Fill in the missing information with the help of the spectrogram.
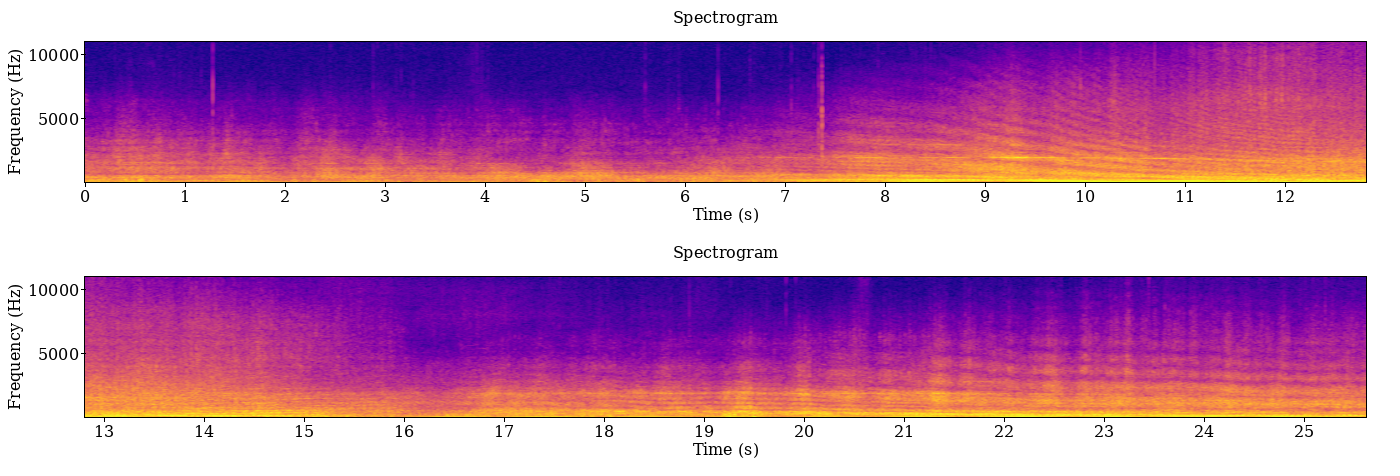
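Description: Propeller-driven aircraft flying past with a steady engine drone. It grows loudest about a third of the way in, eases briefly past the middle, swells again, and starts to fade at the very end.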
